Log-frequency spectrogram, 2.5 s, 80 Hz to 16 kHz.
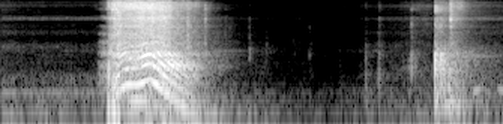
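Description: An impact wrench fitted with a 15 mm impact socket works on a car's four hub bolts, giving two separate bursts of rattling hammering, the first longer and louder and the second short, with quiet between.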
